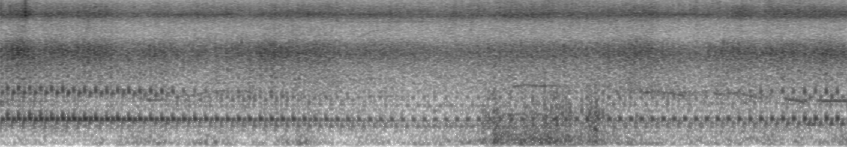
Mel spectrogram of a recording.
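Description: Sendaren bow hummer on a large flying kite droning a steady tone with a fast pulsing throb, the sound likened to a Dompeng diesel engine. A brief low rumble comes in about three seconds in.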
